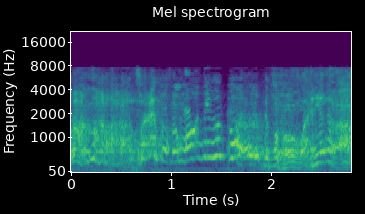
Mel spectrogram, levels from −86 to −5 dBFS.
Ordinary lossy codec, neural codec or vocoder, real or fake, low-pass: none; codec, 16 kHz, 2 kbps, FunCodec, trained on LibriTTS, 25 frames a second; fake; none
